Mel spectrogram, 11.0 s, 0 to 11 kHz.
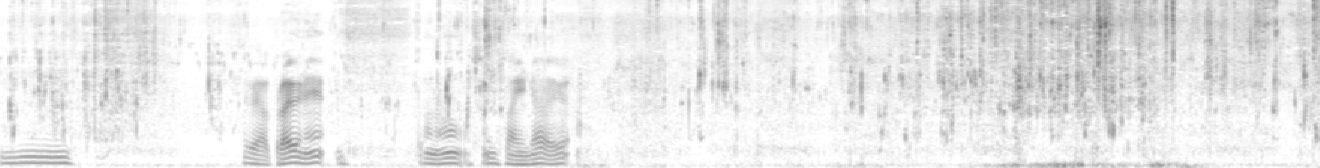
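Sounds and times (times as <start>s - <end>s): fish thrashing in water: 0.0s - 2.1s, 2.9s - 11.0s
river water trickling: 0.0s - 11.0s.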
